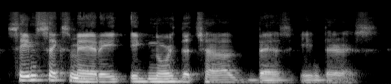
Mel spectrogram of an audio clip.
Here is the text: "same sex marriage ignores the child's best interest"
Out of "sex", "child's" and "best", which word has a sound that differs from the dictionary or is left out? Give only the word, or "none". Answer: child's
